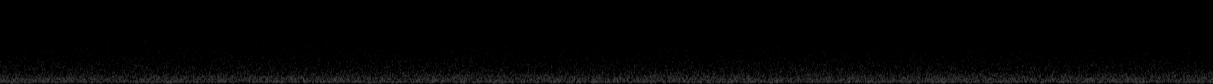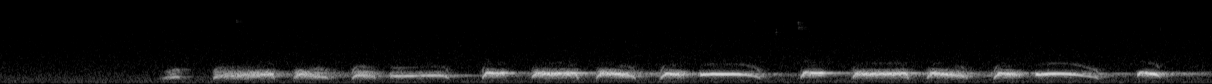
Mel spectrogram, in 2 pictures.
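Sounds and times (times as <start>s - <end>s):
common wood pigeon cooing: 13.8s - 24.2s.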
